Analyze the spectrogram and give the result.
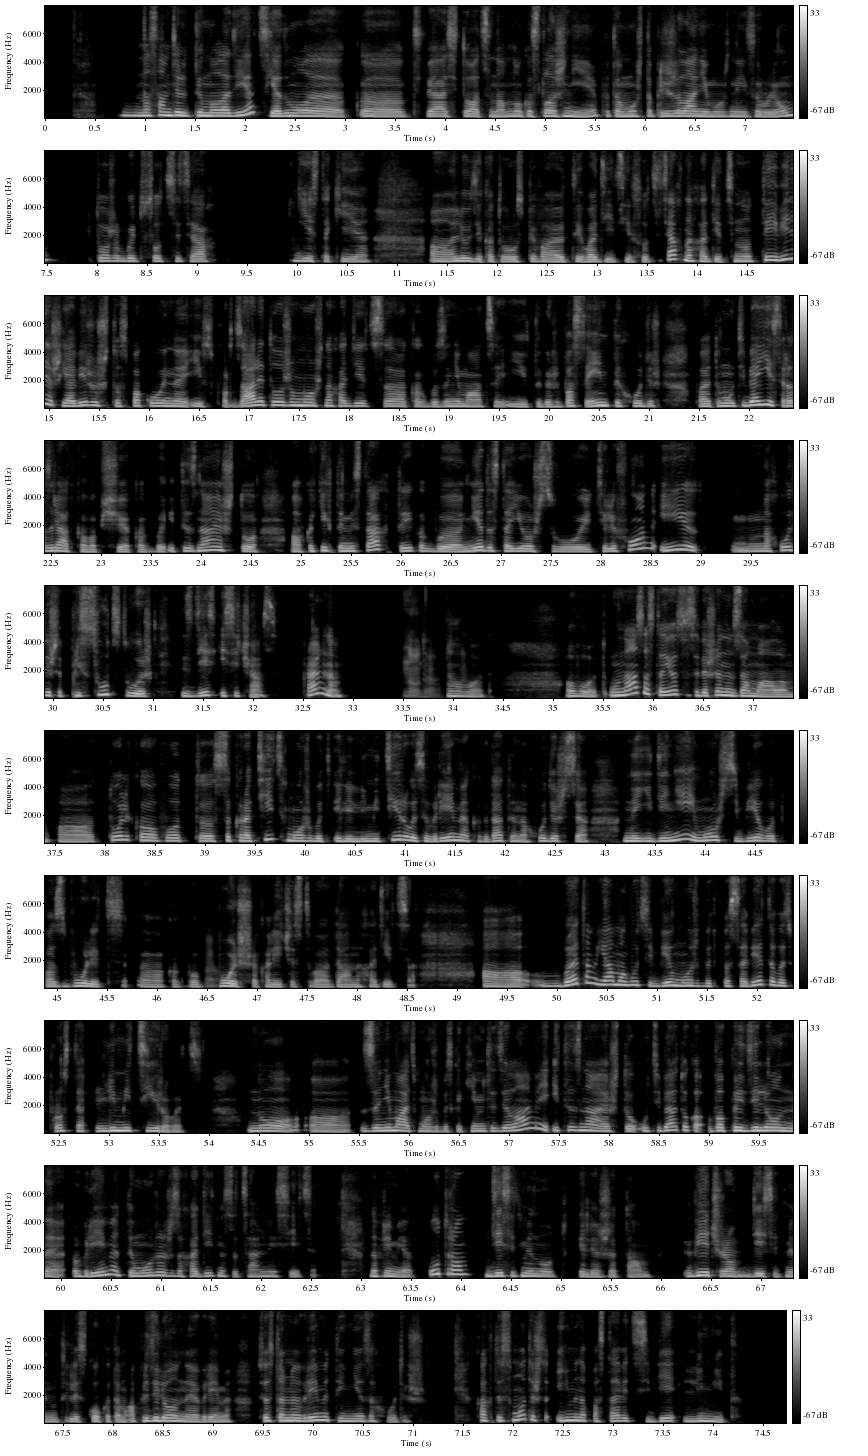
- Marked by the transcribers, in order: other background noise
- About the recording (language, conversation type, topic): Russian, advice, Как мне справляться с частыми переключениями внимания и цифровыми отвлечениями?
